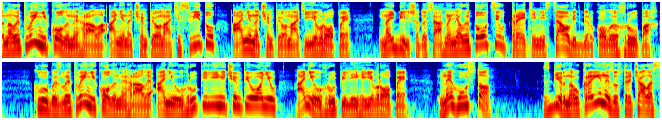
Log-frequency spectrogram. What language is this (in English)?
Ukrainian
